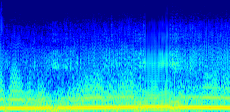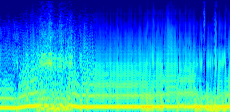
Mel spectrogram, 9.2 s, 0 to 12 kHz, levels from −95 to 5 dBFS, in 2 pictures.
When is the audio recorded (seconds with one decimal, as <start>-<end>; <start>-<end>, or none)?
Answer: 0.0-2.9; 3.4-6.5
